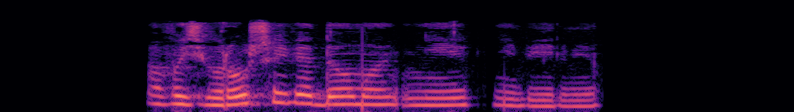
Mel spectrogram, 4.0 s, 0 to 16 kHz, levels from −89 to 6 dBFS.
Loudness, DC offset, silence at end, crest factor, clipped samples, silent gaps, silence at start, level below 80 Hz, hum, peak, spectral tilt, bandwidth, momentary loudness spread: -24 LUFS; under 0.1%; 1 s; 18 dB; under 0.1%; none; 0.75 s; -66 dBFS; none; -8 dBFS; -4.5 dB/octave; 8.2 kHz; 13 LU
